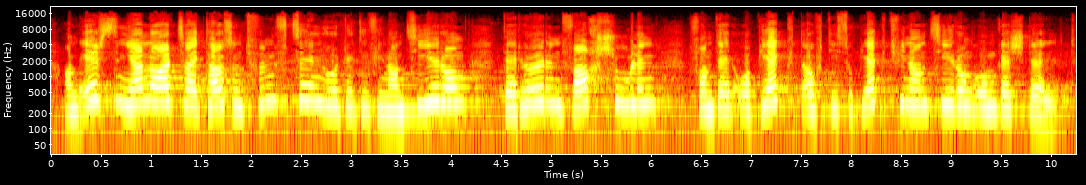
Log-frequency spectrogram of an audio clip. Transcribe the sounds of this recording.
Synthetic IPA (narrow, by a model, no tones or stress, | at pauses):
ʔameːɐstənjanuaːt͡sv̥aɪtʰaʊzn̩tfʏnft͡seːnvʊɐdədiːfinant͡siːɾʊŋ | d̥eːhøːəɾənfɑχʃuːlən | fɔndeːɾʔɔbjɛktaʊfd̥iːzubjɛktfinant͡siːɾʊŋʊmɡəʃtɛlt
